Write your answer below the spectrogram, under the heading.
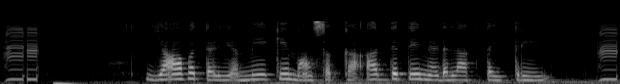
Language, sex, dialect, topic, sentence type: Kannada, female, Dharwad Kannada, agriculture, statement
